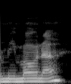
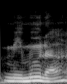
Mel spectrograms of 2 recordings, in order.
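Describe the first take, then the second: First: "Mimona" with an oh in the middle; "Mimona", oh instead of oo; alternative pronunciation guess. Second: "Mimuna" with an oo in the middle; "Mimuna", stressed oo vowel; first pronunciation guess. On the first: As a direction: say "Mimona" as mee-MOH-na. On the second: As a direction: say "Mimuna" as mee-MOO-na. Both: Shown as a demonstration. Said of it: "I'm not sure how to pronounce it".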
